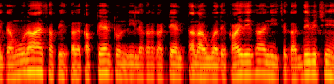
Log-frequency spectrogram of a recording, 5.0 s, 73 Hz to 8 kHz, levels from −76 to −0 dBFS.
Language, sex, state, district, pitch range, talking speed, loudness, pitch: Hindi, male, Maharashtra, Solapur, 110-125 Hz, 205 wpm, -28 LUFS, 120 Hz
